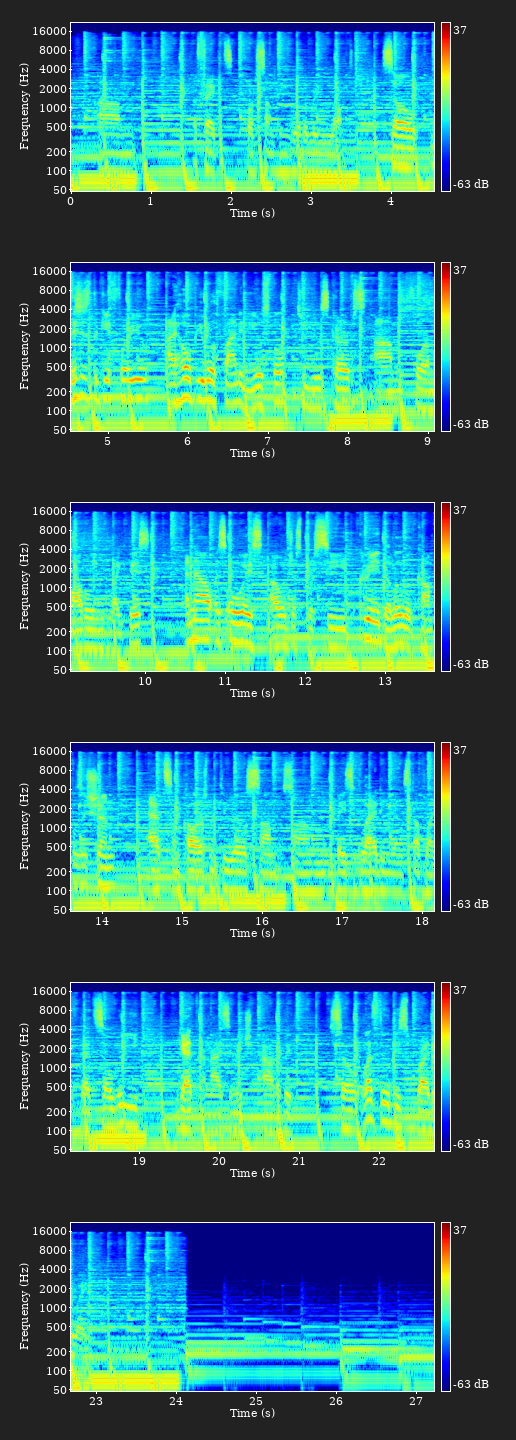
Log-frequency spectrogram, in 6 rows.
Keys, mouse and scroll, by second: 0.1-2.7 drag, 3.4-5.5 middle drag, 23.6 shift+click, 23.8 ctrl+p, 24.3 click, 24.8 click, 25.6 click, 25.8-26.1 scroll up 2, 26.1 shift+middle click, 26.3 scroll up 1, 26.5 shift+click, 27.1 right click.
